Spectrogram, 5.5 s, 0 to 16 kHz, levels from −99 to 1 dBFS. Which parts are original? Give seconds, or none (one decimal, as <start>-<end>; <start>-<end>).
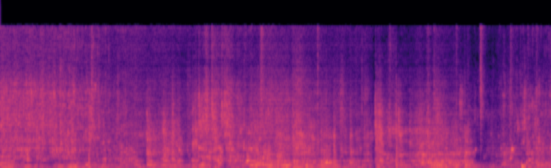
0.0-1.3; 4.6-5.5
